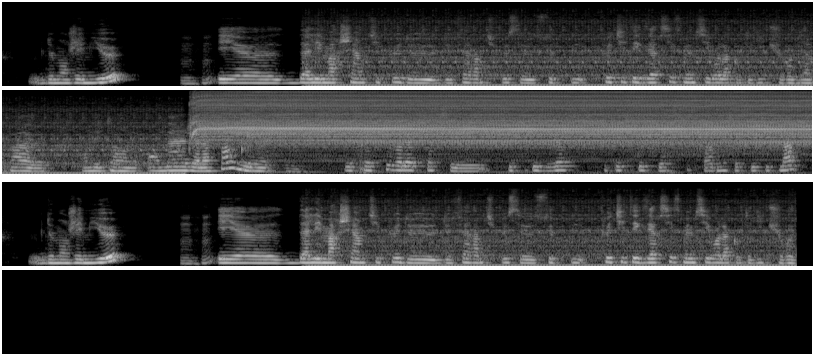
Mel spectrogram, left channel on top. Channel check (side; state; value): right; drops out; at 8.0 s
